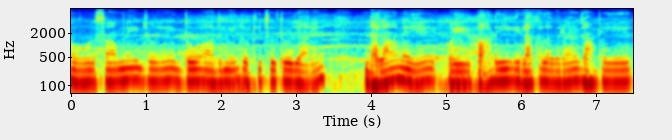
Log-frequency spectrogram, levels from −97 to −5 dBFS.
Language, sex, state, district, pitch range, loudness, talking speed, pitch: Hindi, male, Himachal Pradesh, Shimla, 115-125 Hz, -16 LUFS, 210 wpm, 125 Hz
